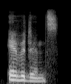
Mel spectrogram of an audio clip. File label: "evidence", Indian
